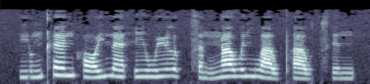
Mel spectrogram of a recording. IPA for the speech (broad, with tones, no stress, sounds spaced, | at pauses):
j ʊ˨˥ ŋ kʰ ɛː˥ ŋ h ɔː˨˥ j n̪ ɛː˧ h iː˧ w yː˥ l ʊ˧ k̚ s ɐ˨˩ n ŋ aː˥ w ɪ˥ ŋ w aː˨˩ w pʰ aː˨˩ w t͡sʰ ɪ˨ ŋ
